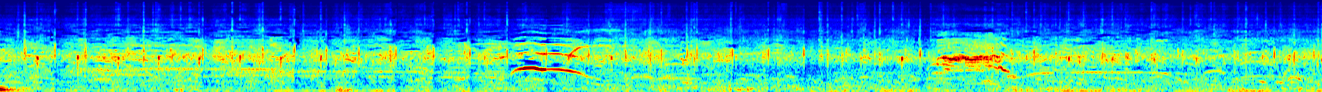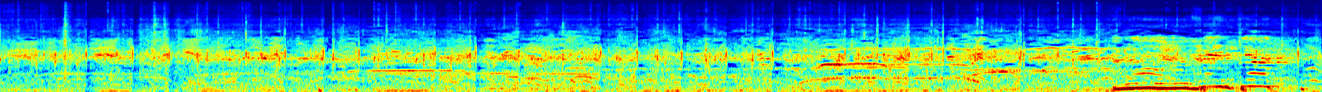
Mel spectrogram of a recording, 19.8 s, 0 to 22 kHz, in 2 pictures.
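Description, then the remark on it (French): A large crowd claps and cheers for the 24 swimmers from 11 countries starting the 72nd International Lac Saint-Jean crossing, presented by Rio Tinto: a steady, dense wash of noise that holds loud for the whole stretch, with a voice rising over the din at moments. “veuillez applaudir chaleureusement les 24 nageuses qui prendront le départ de la 72e traversée internationale du Lac Saint-Jean, présentée par Rio Tinto.”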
